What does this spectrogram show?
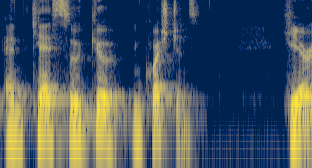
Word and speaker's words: qu'est-ce que: Se becomes the single s sound. This is why est-ce que is pronounced est-ce que, and qu'est-ce que becomes qu'est-ce que.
